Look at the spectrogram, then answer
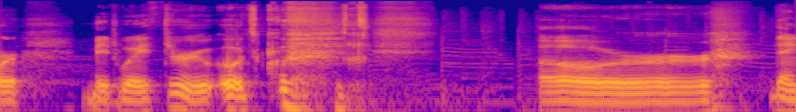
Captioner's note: stammers and laughs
